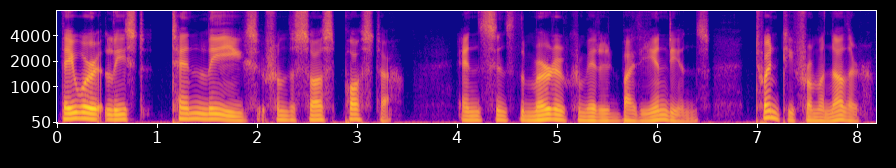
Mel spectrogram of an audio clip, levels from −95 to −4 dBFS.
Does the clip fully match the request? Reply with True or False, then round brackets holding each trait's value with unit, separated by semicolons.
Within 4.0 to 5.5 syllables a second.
True (4.8 syllables/s)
